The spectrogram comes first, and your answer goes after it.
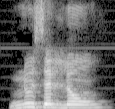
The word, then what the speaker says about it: nous allons: يا استاذ الفرنساويين بينطقوا الاس دي يا زد، لما يجي بعدها حرف متحرك.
